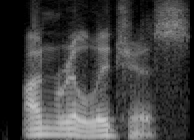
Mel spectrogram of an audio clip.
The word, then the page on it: unreligious: American English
